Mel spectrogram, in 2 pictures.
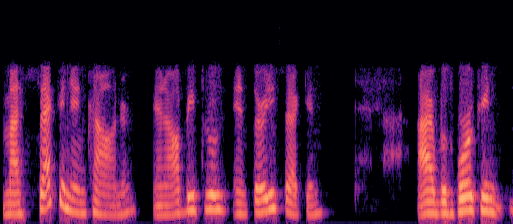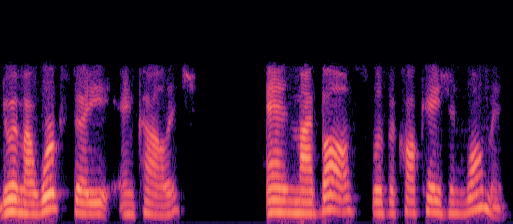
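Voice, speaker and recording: A reverend and board member from Chicago, USA, calls into an online discussion by cell phone, sharing an earnest personal testimony in a lowish voice at a moderate pace. She acts out the exchanges she describes, and the audio has the narrow sound of a phone line.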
